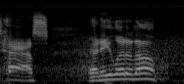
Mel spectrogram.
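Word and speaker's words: Haase: transfer from Cal Berkeley used to be pronounced cost now it's Hass and he lit it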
